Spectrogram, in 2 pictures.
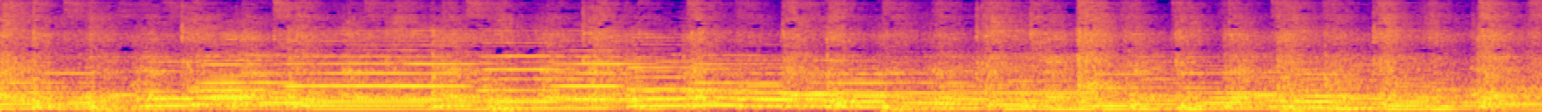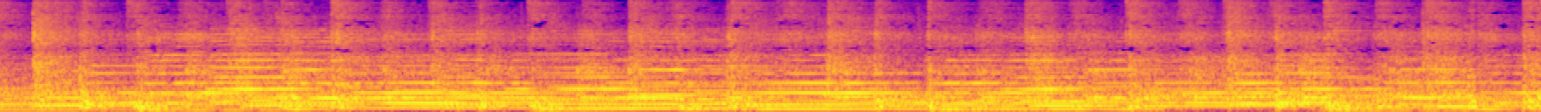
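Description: Live samba ensemble playing: a wind instrument carries the melody over guitar and bass notes, while hand percussion, including a large bass drum, a cajón, a frame drum and small shakers and tambourines, keeps a steady beat.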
